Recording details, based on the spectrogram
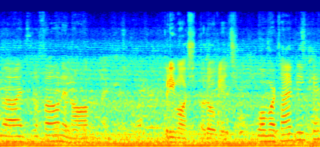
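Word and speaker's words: Primož Roglič: watched your The Move podcast and you were pronouncing the Ana Liambo right or wrong. His name is Primož Roglic and he's from Slovenia and so am I. So repeat after me. Primož Roglic.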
